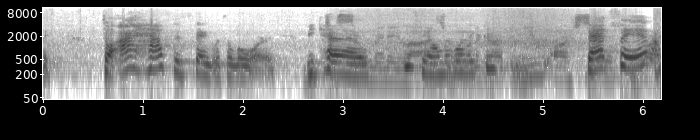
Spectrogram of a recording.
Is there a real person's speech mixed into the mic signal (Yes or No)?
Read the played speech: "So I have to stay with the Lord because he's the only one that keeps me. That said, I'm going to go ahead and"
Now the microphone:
Yes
